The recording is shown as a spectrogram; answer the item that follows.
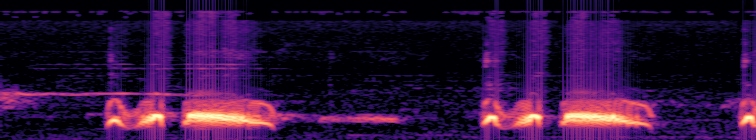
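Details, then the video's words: Quick-paced cooing from a decoy spotted dove used to lure wild birds: two full phrases, short rising pair then a long falling coo, roughly every two seconds, the next phrase just beginning at the end. "Chim Cu Mồi thúc tốc độ có kèm nghe cực hay, bổi nghe phát gáy luân"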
